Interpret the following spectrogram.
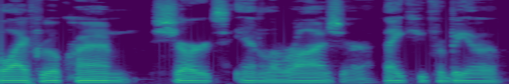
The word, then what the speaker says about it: Loranger: Y'all don't know about Loranger, how it's spelled. It's Lorranger.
